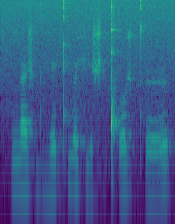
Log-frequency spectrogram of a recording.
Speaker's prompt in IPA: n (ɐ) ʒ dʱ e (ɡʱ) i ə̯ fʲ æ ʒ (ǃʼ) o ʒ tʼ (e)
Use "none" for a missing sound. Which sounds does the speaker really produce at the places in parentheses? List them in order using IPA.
æ, kʼ, ǃʼ, ø

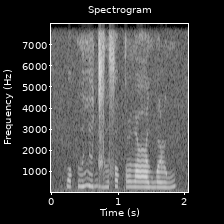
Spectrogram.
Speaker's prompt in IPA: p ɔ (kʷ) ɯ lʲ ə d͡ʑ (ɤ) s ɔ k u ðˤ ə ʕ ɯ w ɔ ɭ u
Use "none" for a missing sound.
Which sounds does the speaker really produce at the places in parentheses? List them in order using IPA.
k, ɯ

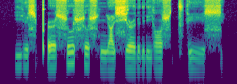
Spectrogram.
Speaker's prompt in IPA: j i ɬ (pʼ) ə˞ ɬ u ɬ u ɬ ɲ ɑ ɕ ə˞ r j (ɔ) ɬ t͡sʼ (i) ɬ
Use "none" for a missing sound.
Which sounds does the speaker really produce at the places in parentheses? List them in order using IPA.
pʼ, ɔ, i

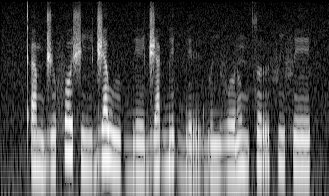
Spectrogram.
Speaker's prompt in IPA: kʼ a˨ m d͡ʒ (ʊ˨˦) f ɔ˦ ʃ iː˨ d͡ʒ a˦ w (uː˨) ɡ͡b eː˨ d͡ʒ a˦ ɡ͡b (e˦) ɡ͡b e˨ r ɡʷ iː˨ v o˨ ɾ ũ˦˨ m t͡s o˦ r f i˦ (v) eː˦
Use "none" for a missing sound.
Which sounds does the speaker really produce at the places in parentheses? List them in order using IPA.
ʊ˨, uː˨, e˦, f

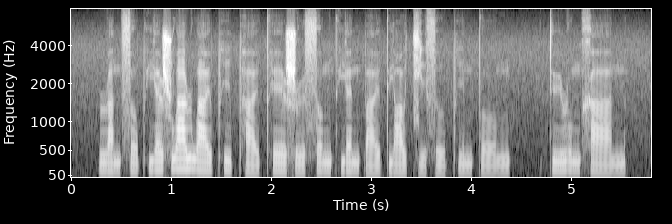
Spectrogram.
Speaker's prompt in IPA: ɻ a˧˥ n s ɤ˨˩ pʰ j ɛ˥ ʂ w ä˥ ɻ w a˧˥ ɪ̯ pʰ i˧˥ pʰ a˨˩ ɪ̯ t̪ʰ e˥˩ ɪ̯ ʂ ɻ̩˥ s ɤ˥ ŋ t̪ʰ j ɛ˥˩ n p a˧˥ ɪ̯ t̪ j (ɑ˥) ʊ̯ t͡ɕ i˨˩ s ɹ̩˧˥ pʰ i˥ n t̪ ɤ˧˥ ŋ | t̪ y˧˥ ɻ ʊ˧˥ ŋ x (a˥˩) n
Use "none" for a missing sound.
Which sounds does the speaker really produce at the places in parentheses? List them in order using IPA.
ɑ˥˩, a˨˩˦

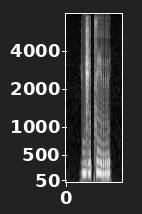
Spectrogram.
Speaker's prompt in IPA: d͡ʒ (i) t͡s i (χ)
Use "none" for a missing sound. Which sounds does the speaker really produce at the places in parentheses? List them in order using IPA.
i, r

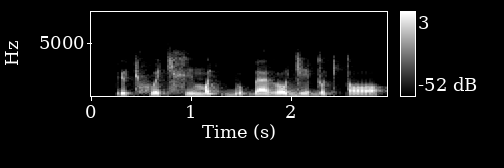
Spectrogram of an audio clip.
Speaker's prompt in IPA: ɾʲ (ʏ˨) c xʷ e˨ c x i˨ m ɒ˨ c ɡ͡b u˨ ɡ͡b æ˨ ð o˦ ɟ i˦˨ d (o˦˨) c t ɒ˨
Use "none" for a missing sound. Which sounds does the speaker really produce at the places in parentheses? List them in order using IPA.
u˨, o˦

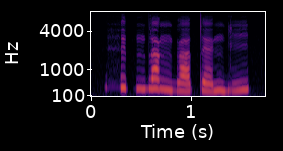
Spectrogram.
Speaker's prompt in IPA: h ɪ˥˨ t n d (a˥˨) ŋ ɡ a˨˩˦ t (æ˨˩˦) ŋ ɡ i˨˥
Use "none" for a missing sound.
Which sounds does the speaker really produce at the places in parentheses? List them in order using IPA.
a˥˨, ɛ˨˩˦

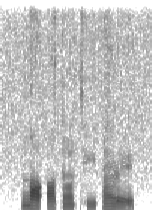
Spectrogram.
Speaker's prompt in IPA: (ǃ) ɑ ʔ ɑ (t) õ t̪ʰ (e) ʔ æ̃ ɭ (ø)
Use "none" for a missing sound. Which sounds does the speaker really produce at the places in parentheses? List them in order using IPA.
n̪, t, y, ø

